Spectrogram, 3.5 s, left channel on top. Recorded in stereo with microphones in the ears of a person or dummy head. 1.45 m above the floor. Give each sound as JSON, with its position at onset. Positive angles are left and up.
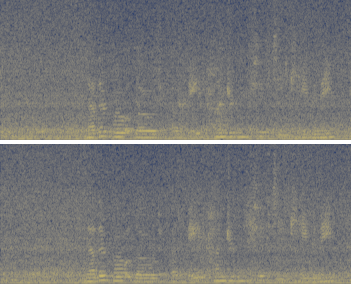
{"t": 0.8, "sound": "a woman speaking", "side_deg": -15, "distance_m": 1.1}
